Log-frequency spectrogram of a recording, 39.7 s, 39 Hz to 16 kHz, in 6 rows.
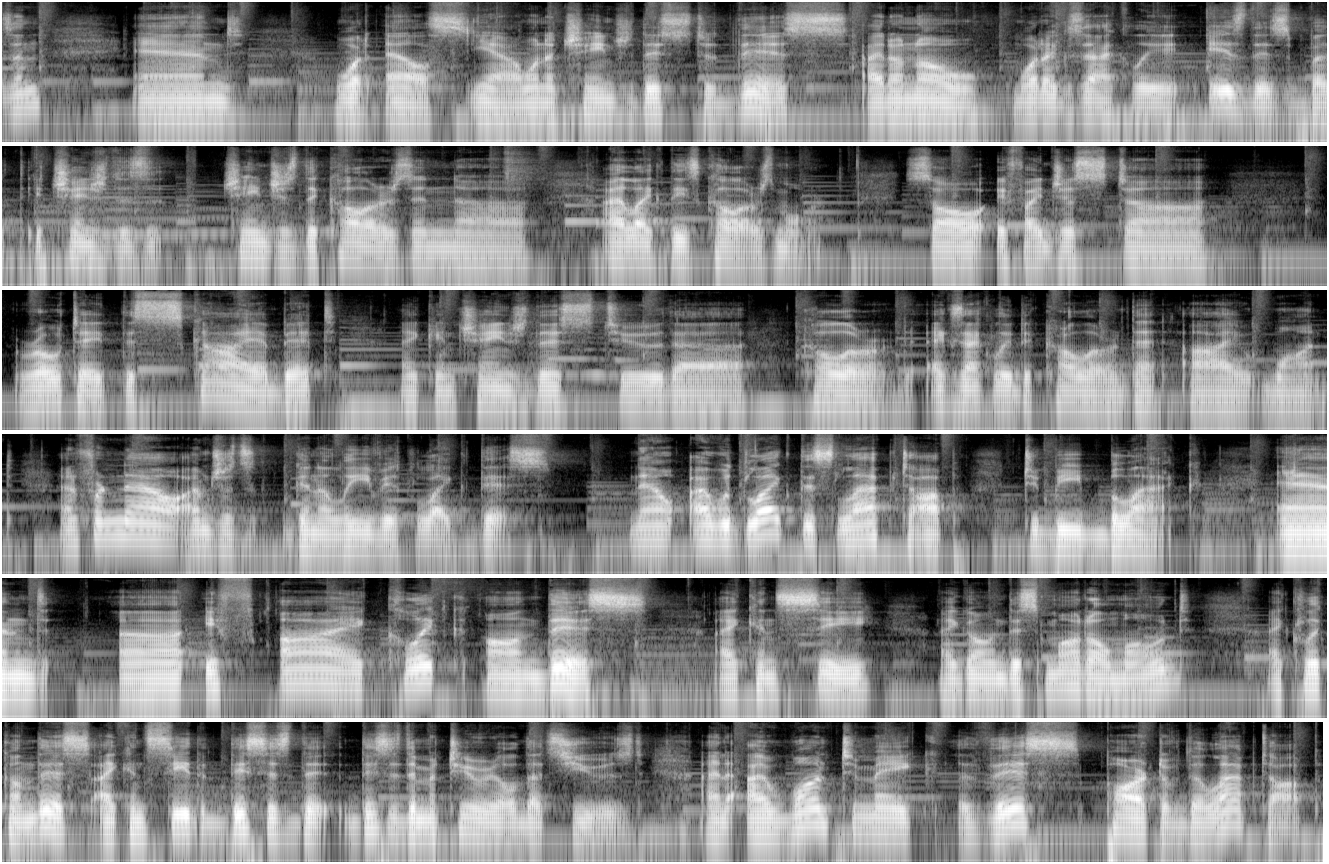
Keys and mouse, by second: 2.2 click, 8.3 click, 15.2 click, 21.2 click, 24.0 click, 27.8 click, 29.4 e, 29.9 v, 32.3 click, 36.9 click.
